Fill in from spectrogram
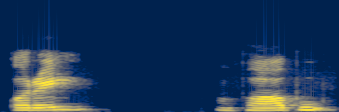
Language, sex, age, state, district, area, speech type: Telugu, female, 45-60, Telangana, Medchal, rural, spontaneous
